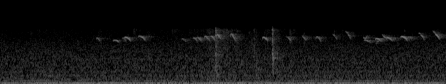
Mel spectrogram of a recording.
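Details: Baby Buff Brahma chicks, ten of them only days old, keep up busy high-pitched peeping, short descending chirps in runs, with a couple of sharp clicks and a continuous low electrical hum beneath.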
